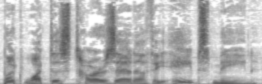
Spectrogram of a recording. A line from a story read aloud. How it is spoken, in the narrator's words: cried the girl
